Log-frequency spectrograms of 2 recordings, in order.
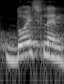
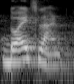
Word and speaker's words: Deutschland: डॉइच को phonetically कैसे कहेंगे? DOECH, डॉइच। ऐसे तो स्पेलिंग है DEUTSCH, अगर हम इसे फोनेटिकली कहेंगे तो आएगा डॉइच। और इंग्लिश में लैंड होता है, पर जर्मन में लैंड नहीं आएगा, लैंड आएगा, LANT, टी से ख़त्म होगा।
